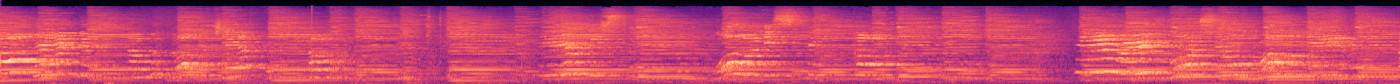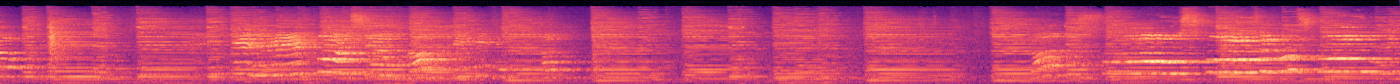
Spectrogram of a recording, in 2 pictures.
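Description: A soprano singing an Italian Baroque song, in full operatic voice, to a harpsichord accompaniment. The music comes in suddenly at the very beginning and runs on.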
